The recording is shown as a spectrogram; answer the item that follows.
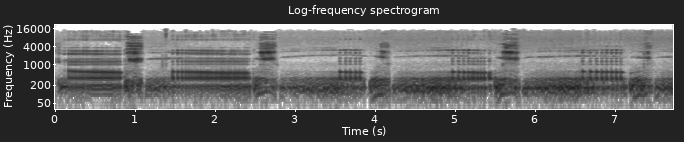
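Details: A koala, an endangered species, bellows with deep, rasping snores and belching grunts that alternate in a steady rhythm.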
